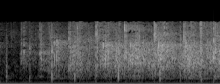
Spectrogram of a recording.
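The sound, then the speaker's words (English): Audience clapping at a church kids' club gathering, starting with scattered individual claps that quickly build into a fuller, steady round of applause. “And they're not here today, but we're going to clap for them.”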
